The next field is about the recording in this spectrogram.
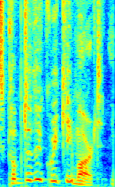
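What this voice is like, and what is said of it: Imitates a cartoon character's accent. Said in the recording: “Apu talks like this ... And a great accent.”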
